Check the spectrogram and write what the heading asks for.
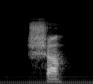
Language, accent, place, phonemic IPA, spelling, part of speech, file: French, France, Lyon, /ʃa/, shah, noun, LL-Q150 (fra)-shah.wav
- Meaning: alternative spelling of schah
